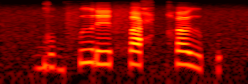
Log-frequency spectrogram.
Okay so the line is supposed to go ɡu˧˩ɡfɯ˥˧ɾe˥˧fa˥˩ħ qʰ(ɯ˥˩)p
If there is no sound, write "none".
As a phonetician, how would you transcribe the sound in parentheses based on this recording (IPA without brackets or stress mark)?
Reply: ɯ˥˩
